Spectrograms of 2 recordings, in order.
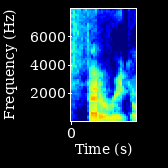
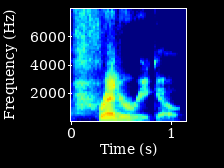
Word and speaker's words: Federico: Well, also, I thought his name was Federico, not Frederico.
